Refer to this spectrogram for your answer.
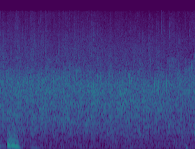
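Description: A room full of people claps steadily, a dense, sustained wash of applause that holds at even loudness for several seconds, with a brief voice sound at the very start.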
